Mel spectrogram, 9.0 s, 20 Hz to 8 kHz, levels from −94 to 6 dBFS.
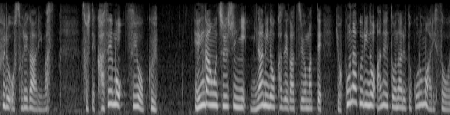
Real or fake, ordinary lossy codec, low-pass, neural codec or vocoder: real; none; 7.2 kHz; none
